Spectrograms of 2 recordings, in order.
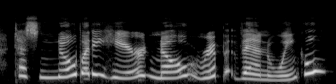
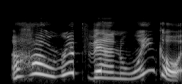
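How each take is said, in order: First: Mild despair, pitched higher; despairing cry. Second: High, drawn-out exclamation of recognition. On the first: Rip asks the crowd after himself, mildly despairing. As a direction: plead with a touch of despair, rising at the end. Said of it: "cried out in despair". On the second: Bystanders recognise the name, exclaiming. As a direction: exclaim it slowly, pitched high, falling away. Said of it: "exclaimed two or three". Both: A narrator's reading.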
